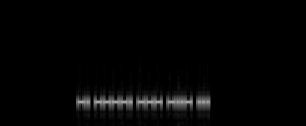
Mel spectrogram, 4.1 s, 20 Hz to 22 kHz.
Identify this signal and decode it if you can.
Morse code, heard as a keyed tone, about 40 wpm, 700 Hz. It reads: N9OXS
